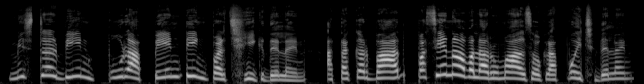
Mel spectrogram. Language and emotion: Maithili, disgusted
